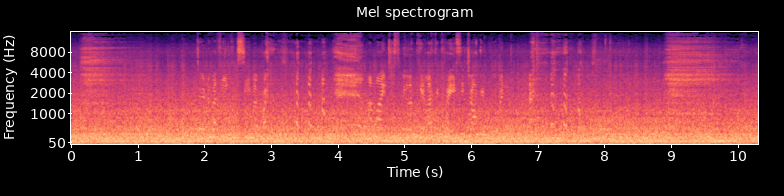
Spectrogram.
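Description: A woman singing along to music inside a moving car, over the steady low drone of the engine and road noise.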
